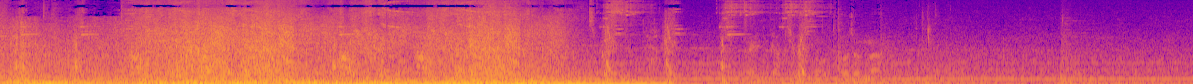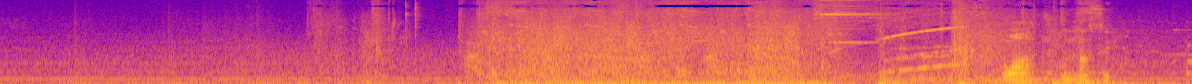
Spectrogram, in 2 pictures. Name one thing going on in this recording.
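Magic blasts and clashing effects burst and crackle in a fast fight.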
